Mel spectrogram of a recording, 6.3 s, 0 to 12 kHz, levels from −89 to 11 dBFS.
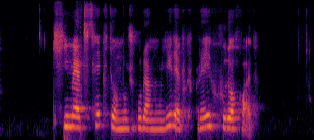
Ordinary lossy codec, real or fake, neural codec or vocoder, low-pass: Opus, 24 kbps; fake; codec, 44.1 kHz, 2.6 kbps, SNAC; 10.8 kHz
